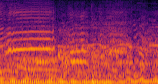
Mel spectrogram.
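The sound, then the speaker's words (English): A large crowd at the Burn at the Beach fight roars and shouts in a continuous, loud wall of voices, jeering the American fighter Captain Johnny Taylor, with yells and whoops rising over the dense din for the whole stretch. “Whoa, the crowd certainly has taken a disliking to the American.”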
